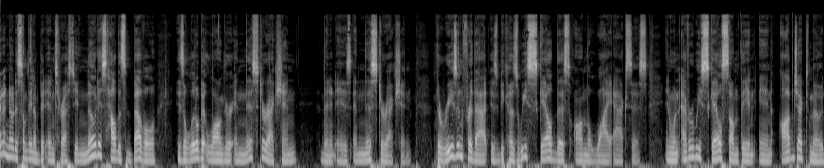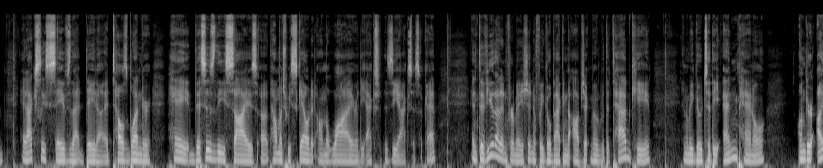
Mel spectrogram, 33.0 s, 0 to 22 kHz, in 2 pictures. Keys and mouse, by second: 1.7 middle click, 2.9 middle click, 3.3 shift+middle click, 9.3 ctrl+z, 10.4 middle click, 25.4 Tab, 29.8 middle drag, 30.8 n.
